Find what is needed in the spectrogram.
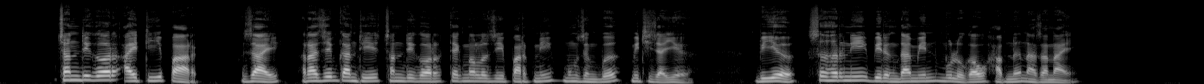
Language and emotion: Bodo, neutral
